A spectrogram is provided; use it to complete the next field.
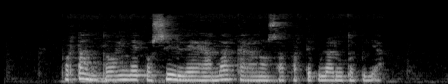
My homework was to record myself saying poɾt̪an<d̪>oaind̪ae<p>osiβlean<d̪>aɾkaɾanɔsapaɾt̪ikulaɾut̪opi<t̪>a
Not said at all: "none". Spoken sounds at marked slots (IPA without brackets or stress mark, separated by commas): t̪, p, d̪, none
